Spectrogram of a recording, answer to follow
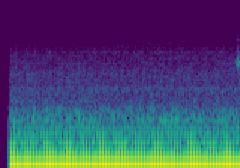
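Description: A narrowboat's inboard diesel engine running steadily under way, a constant low hum.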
